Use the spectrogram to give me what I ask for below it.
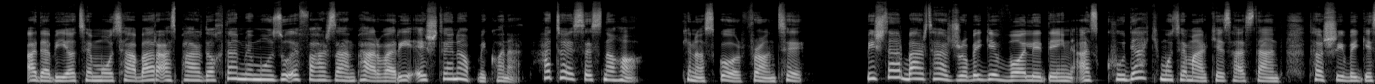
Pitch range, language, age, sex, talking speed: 170-235 Hz, Persian, 30-49, female, 110 wpm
